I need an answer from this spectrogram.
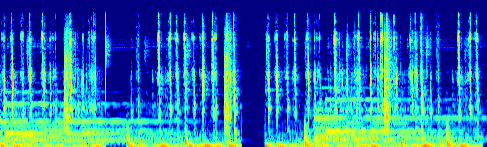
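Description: Rapid computer-keyboard typing clicks over background music with a low bass line; both cut out for a moment about halfway through, then resume.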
